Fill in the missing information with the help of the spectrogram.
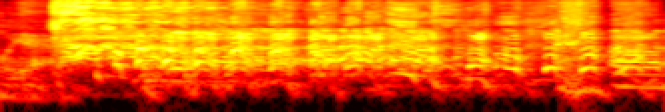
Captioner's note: laughing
